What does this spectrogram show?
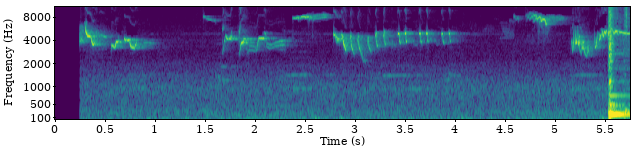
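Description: Songbirds singing in several short, quick chirping phrases. Near the end, loud upbeat salsa music starts with a sharp strike.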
